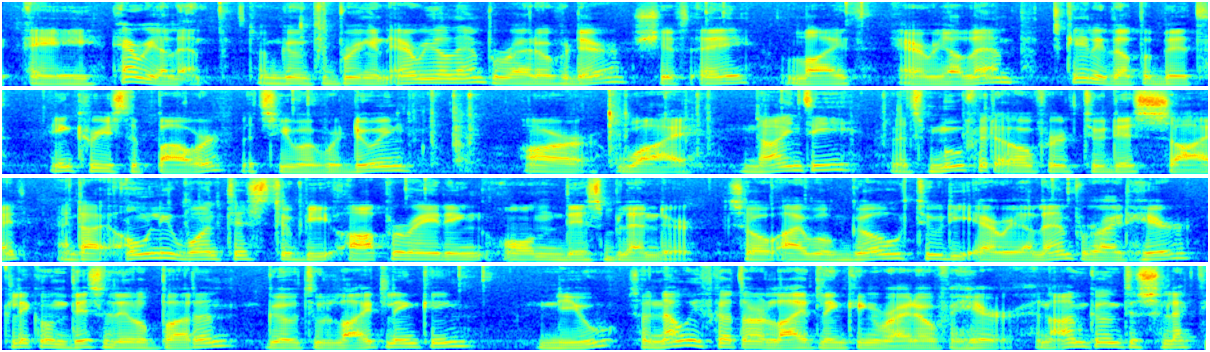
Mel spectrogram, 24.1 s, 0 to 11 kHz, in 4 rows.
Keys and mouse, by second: 1.5 shift+a, 4.4 click, 4.9 s, 6.2 click, 7.5 click, 8.1 r, 10.4 g, 12.9 g, 16.1-17.3 shift+middle drag, 17.3 click, 17.4 middle click, 20.4 click.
